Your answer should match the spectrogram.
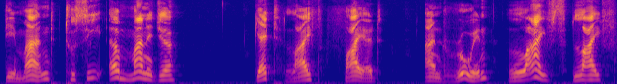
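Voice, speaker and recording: A person reading mock-inspirational quotes aloud in a deliberate, dramatic manner, pausing between phrases. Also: medium pitch, sing-song, sharp tone. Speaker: reader of quotes.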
